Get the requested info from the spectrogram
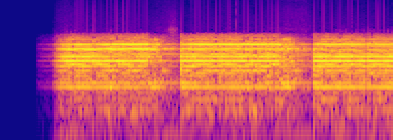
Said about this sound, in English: But isn't the more important question, not will we hear the alarm, but when the alarm sounds, will we respond?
